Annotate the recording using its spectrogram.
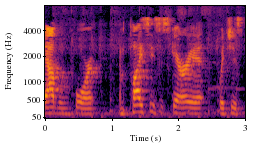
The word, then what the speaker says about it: Iscariot: Do you pronounce it Iscariot? Is that how you say it? Iscariot. Right. Yeah, I count that as an album.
